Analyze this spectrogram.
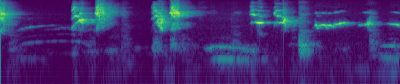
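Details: Long-tailed shrike (cendet) in sharp, varied song: harsh buzzy chirps separated by short silences, then a quicker mix of whistled slurs and clipped notes toward the end.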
